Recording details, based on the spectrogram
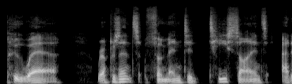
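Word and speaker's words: pu-erh: The puerh tea, it's pronounced puerh, represents fermented tea science at its most sophisticated.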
